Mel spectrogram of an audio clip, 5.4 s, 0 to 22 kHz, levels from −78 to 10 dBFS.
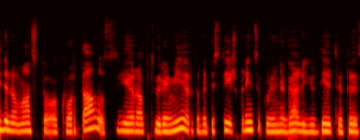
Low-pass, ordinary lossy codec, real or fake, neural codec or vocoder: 14.4 kHz; AAC, 96 kbps; fake; codec, 44.1 kHz, 2.6 kbps, DAC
